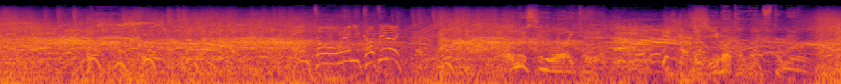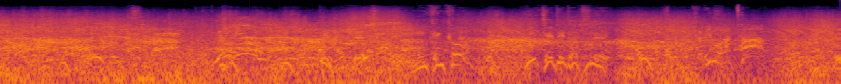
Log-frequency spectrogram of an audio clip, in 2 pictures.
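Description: Loud bursts of impact and explosion crash again and again.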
